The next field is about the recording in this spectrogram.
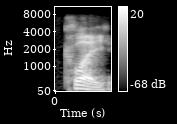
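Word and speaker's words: Klei: way no play entertainment clay it rhymes with play that's really good all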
